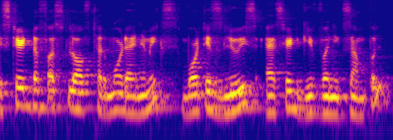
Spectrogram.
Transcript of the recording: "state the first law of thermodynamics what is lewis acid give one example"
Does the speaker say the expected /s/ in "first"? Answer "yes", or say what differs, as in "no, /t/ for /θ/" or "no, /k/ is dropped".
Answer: yes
